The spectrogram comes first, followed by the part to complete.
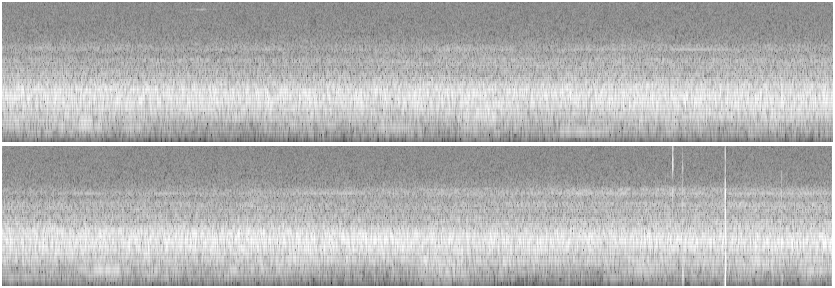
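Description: Steady hiss of model diesel locomotives running on the layout track, growing slightly louder as the train nears, with one sharp click near the end.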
